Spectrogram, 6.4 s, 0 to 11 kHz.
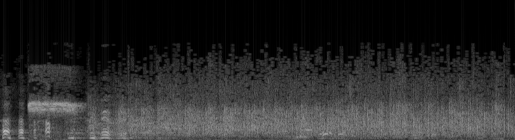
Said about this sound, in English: Stanley, at the end of that round, you've got 2 points, because you got one for speaking as the whistle went.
